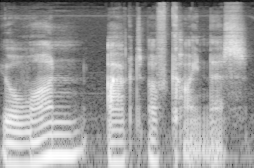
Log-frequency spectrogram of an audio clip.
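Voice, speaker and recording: A man playing a wealthy, grateful vampire in an ASMR audio roleplay, speaking in a gentle, courteous and measured way. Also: fairly low pitch. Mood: solemn storytelling. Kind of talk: slow intimate ASMR roleplay monologue.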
